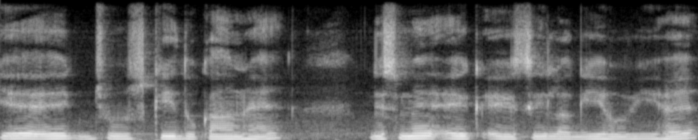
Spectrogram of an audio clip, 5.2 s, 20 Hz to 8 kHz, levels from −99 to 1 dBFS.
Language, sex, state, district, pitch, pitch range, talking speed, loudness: Hindi, male, Punjab, Fazilka, 130 Hz, 125-135 Hz, 135 wpm, -13 LUFS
